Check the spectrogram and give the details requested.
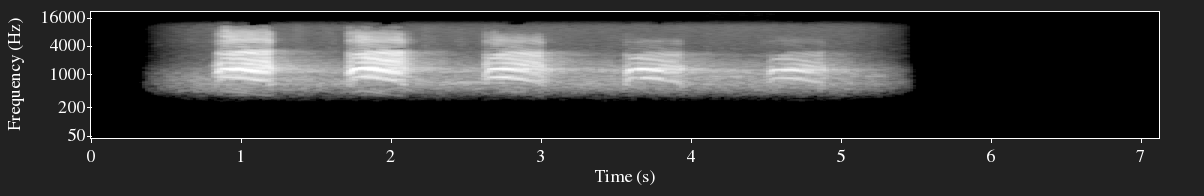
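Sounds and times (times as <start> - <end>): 
bird cawing with hoarse crow-like caws: 0.8 - 5.4.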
